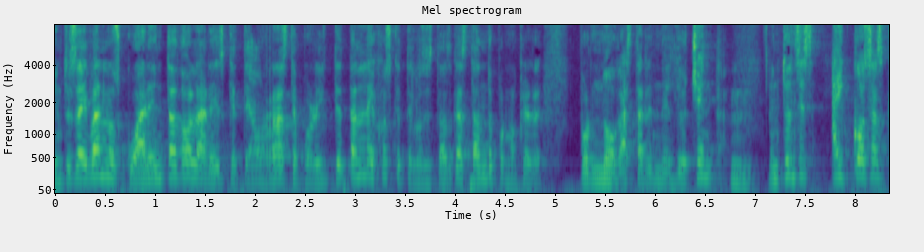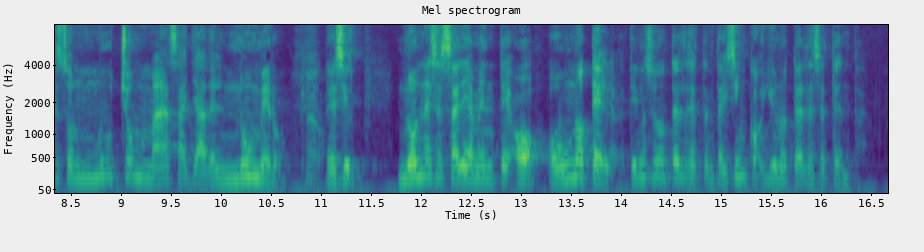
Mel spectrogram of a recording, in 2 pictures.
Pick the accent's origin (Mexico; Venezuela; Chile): Mexico; Jalisco; moved away; cerca de mi pueblo, yo soy Jalisco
